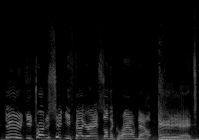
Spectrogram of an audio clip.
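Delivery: high, taunting mock shout; mocking jeer. Prankster mocking someone who fell on the ground, mocking jeer. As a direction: jeer at the fallen victim.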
